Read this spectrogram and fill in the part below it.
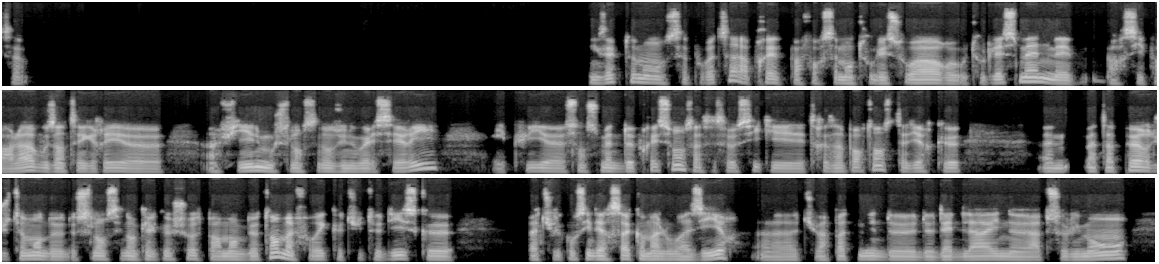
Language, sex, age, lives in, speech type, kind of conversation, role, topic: French, male, 25-29, France, conversation, advice, advisor, Peur de s'engager dans un nouveau hobby par manque de temps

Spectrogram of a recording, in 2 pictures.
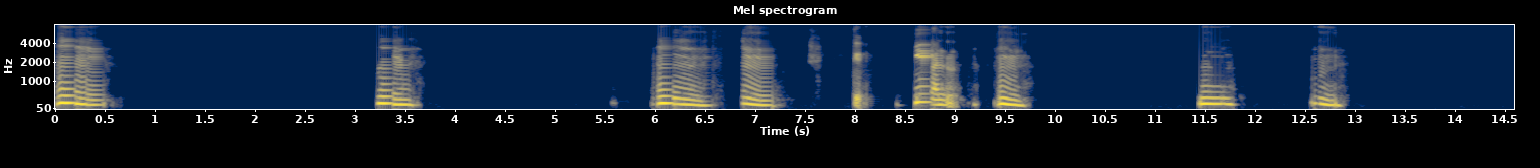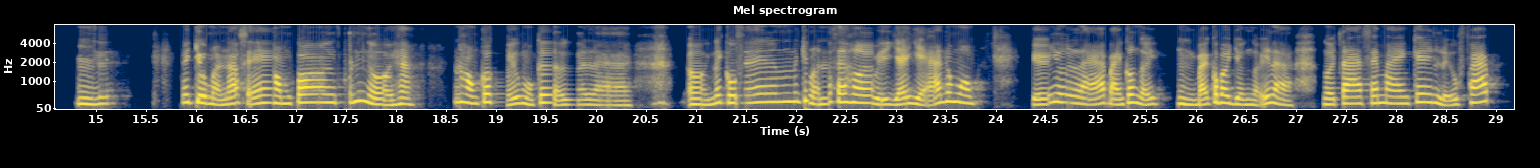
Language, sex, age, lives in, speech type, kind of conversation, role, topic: Vietnamese, female, 18-19, Vietnam, conversation, podcast, host, Theo bạn, âm nhạc thay đổi tâm trạng của chúng ta như thế nào?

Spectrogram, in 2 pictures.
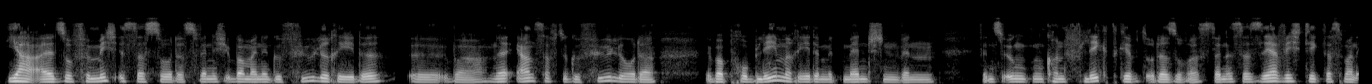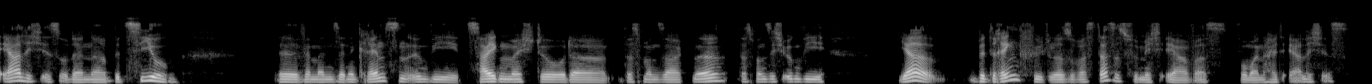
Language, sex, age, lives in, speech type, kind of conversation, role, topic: German, male, 18-19, Germany, conversation, podcast, guest, Wie findest du die Balance zwischen ehrlich sein und nett bleiben?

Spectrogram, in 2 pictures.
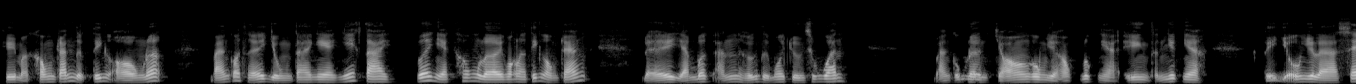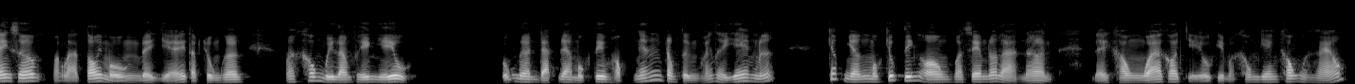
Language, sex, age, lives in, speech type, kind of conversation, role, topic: Vietnamese, male, 20-24, Vietnam, read, expert-assistant, expert, Làm thế nào để xây dựng thói quen học tập hiệu quả?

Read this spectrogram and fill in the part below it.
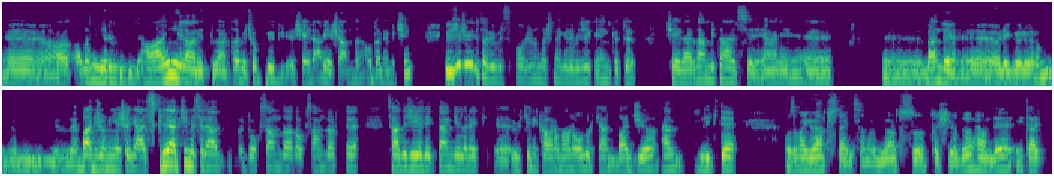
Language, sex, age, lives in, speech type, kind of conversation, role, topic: Turkish, male, 45-49, United States, conversation, unstructured, none, Tarihte seni en çok etkileyen kahraman kimdi?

